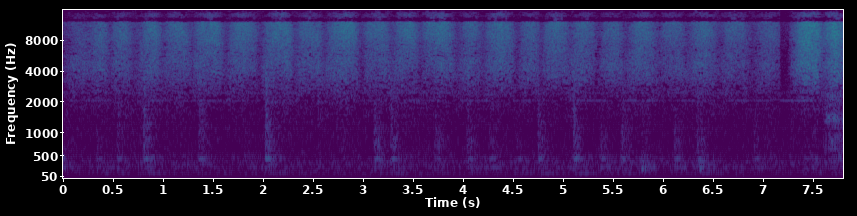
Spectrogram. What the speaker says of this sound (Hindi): तो मैं रब करता हूं इसको।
